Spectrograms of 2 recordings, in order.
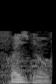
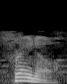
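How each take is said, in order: First: The s sound is pronounced before the n. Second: No s sound is pronounced before the n.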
